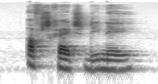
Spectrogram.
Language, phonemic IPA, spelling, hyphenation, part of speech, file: Dutch, /ˈɑf.sxɛi̯ts.diˌneː/, afscheidsdiner, af‧scheids‧di‧ner, noun, Nl-afscheidsdiner.ogg
- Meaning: farewell dinner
